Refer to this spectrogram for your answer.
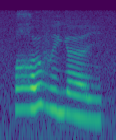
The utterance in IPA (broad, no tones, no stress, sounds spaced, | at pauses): ʁ ʊ v ɪ j ɜ i̯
